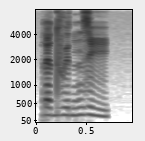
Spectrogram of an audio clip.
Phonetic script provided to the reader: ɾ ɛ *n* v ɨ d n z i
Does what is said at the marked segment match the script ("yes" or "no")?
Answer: no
